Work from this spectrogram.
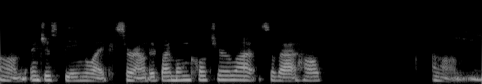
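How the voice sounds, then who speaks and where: A woman with an American accent, somewhat breathy, at medium pitch and a moderate pace, with ordinary pitch variation. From Central Wisconsin, US. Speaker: podcast guest, mental health advocate. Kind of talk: casual interview chat.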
